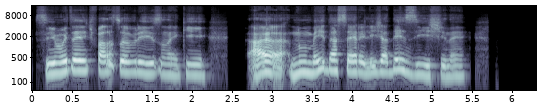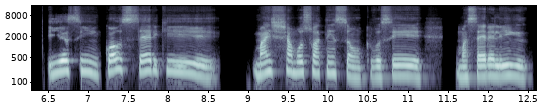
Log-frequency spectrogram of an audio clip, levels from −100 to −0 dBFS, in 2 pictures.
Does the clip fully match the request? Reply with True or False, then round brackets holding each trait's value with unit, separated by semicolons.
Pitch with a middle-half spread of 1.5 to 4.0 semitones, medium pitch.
False (4.7 semitones; 180 Hz)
